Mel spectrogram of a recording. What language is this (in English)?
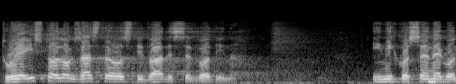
Serbian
